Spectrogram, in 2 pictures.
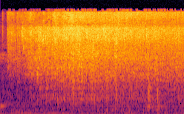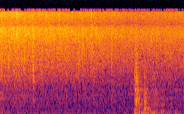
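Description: Boiled vegetables sizzle loudly in hot oil in a pan, a continuous bright frying hiss with occasional stirring, then a brief low thump near the end.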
